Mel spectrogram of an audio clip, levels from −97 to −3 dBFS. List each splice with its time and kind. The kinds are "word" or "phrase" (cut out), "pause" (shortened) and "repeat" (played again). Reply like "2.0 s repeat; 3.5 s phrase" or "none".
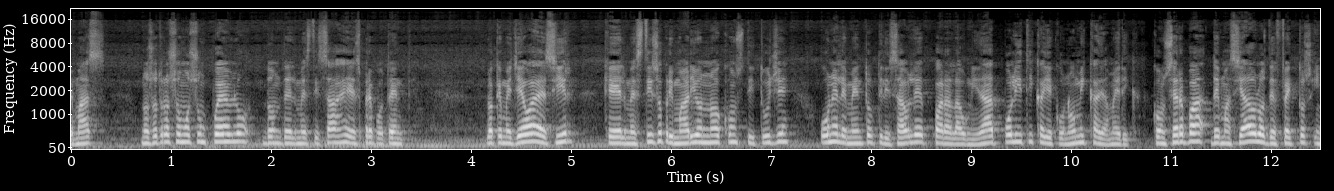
10.7 s pause

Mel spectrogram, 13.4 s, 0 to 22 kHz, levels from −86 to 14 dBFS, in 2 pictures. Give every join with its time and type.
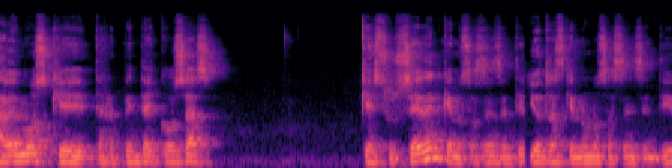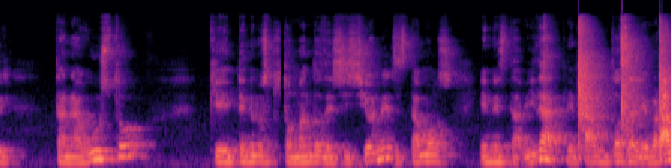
5.3 s word; 9.5 s word; 10.7 s word

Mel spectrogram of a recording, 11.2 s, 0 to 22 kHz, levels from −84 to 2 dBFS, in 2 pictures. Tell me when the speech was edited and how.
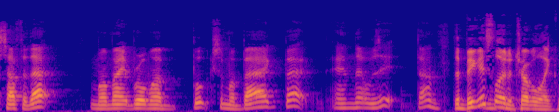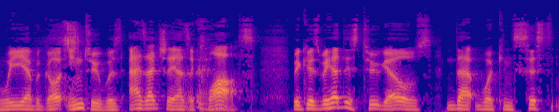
4.5 s pause; 10.0 s pause

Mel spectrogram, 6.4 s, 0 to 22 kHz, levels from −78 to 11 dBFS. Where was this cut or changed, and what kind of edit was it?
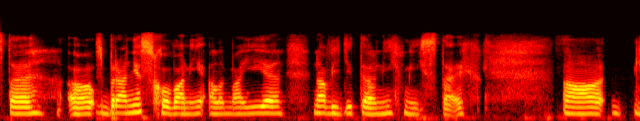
1.0 s phrase

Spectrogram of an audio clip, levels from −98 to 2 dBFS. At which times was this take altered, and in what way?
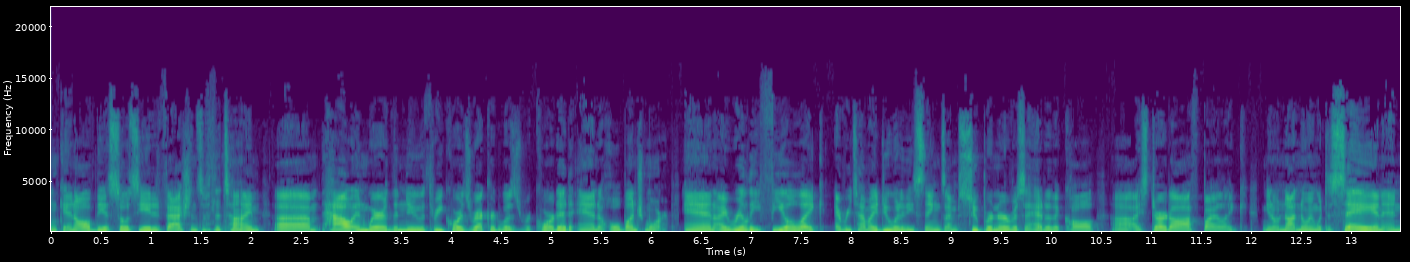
2.1 s pause; 6.3 s pause; 10.5 s pause; 12.0 s pause

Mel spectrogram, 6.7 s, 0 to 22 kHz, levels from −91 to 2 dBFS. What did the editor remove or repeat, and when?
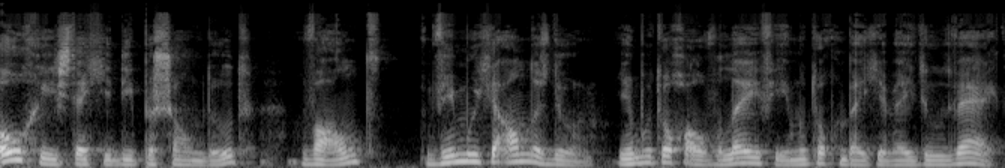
none

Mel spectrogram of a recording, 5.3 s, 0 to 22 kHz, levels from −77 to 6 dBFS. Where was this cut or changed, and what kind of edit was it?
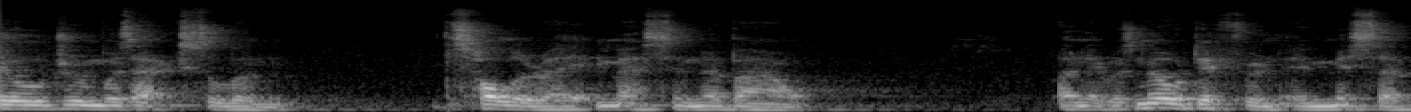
1.7 s word; 2.2 s word

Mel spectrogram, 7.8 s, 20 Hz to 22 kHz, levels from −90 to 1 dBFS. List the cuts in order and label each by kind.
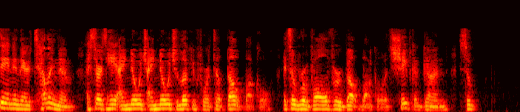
1.2 s pause; 1.6 s word; 2.2 s repeat; 4.2 s pause; 6.2 s word; 6.8 s pause

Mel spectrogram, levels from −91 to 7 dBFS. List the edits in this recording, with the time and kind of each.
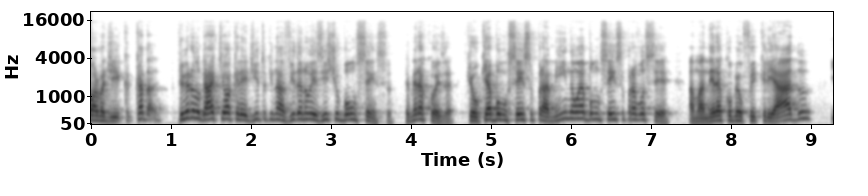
1.0 s pause; 3.9 s pause; 4.6 s pause

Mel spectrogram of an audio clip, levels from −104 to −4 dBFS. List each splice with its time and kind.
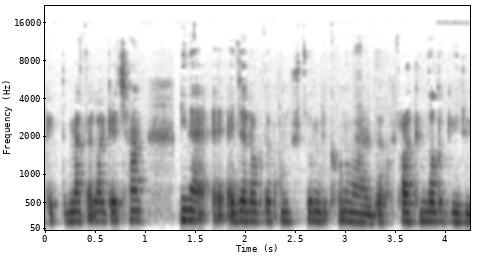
1.3 s pause

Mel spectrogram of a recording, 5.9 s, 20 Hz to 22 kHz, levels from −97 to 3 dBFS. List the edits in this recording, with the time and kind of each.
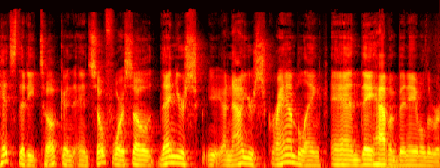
4.4 s pause

